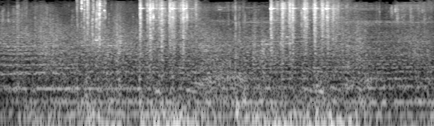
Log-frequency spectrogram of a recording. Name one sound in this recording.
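A heavy gun fires rapid bursts.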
